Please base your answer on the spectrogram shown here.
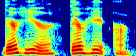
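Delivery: ordinary delivery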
